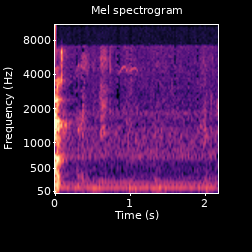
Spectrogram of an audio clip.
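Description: Near silence in a pause of speech: faint steady low electrical hum of the recording, with one very faint brief high squeak about half a second in.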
